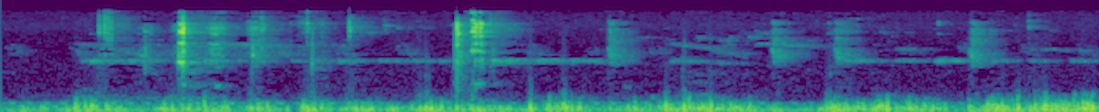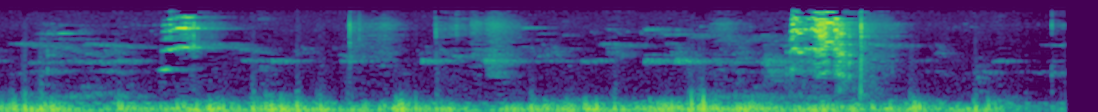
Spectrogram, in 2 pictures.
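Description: Metal parts click and clink as a tool is handled up close.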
